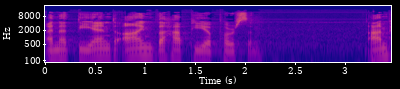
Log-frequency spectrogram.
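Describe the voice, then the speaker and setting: A woman with a very deep, low voice talks at a fairly slow pace. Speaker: spiritual speaker. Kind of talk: lecture.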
